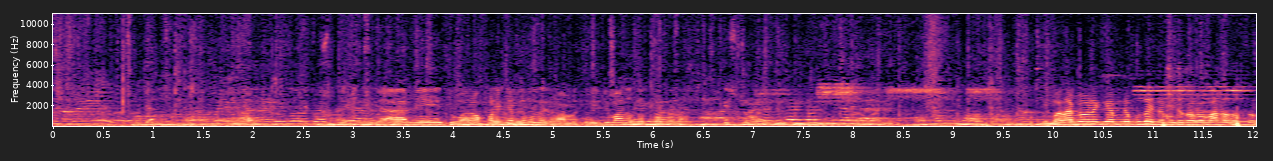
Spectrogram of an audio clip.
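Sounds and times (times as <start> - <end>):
men calling out and talking: 0.0 - 12.0.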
